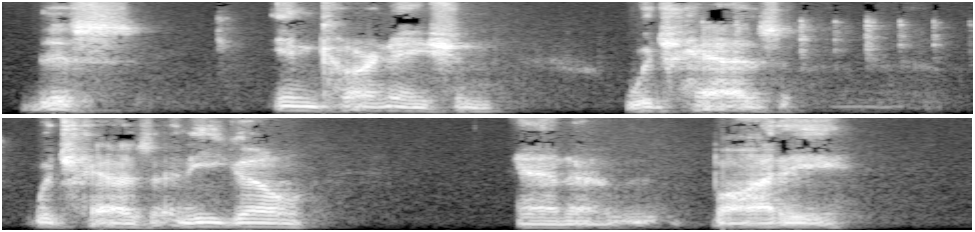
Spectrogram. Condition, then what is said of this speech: Aphasia. This aphasia, speech, wow, just these silences.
